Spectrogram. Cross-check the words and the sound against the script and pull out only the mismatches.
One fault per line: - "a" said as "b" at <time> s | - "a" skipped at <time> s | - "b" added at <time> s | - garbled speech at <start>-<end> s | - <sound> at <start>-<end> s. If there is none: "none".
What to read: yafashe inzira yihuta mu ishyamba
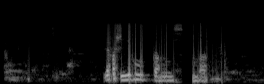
- "inzira" skipped at 1.2 s
- dropout at 1.8-1.9 s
